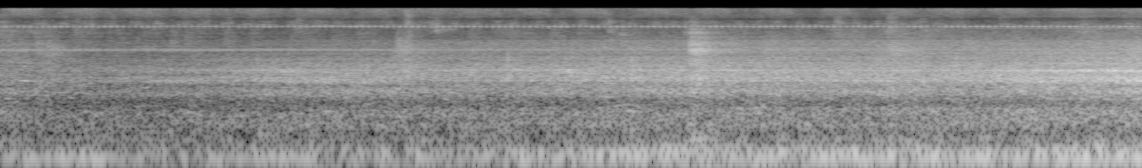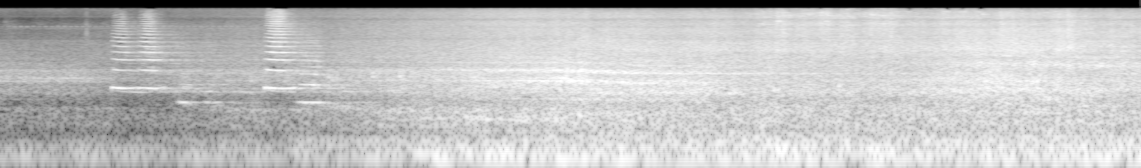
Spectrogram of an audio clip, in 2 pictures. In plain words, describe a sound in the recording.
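A train approaches and rumbles loudly past, growing louder.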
